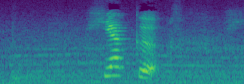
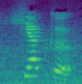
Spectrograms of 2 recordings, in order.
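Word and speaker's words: ひゃく: Hyaku. Hyaku. Or 100. Or hundreds. Japanese counting. Hyaku.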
